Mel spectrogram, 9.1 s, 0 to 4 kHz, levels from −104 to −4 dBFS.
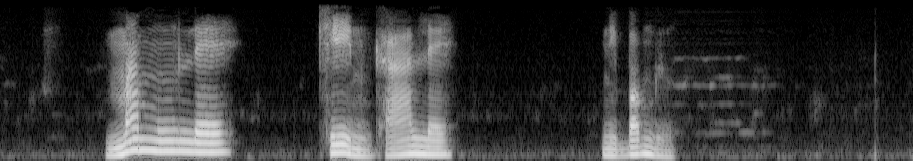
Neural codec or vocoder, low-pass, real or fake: codec, 16 kHz in and 24 kHz out, 1 kbps, XY-Tokenizer; 3.6 kHz; fake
